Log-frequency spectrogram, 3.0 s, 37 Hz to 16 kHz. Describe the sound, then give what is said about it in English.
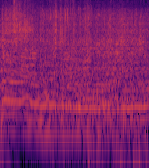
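Historic 1966–72 Trans Am race cars, with a Javelin and a Mustang battling on the final lap at Laguna Seca raceway, roar past with loud, sustained engine snarls, their pitch easing slightly downward as they go by, with a steady rumble throughout and no voices. “And a battle is on between Epsman and Lawler on this final lap between the Javelin and the Mustang.”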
